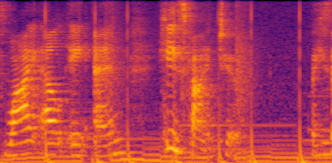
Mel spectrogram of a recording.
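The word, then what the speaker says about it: Y'lan: the purge I think his name is Eli or Yi LAN I feel like I'm saying his name wrong but it's why LAN he's fine too but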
